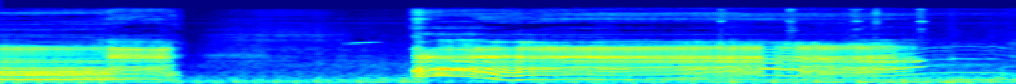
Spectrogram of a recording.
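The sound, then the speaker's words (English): A dog whines loudly in long, wavering cries whose pitch dips and rises, broken by a short quieter pause before the whimpering resumes. No one speaks. “Dog in the back.”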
